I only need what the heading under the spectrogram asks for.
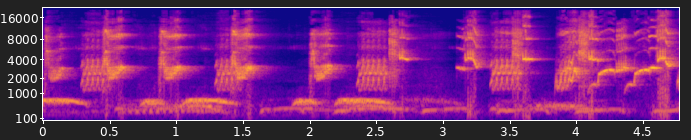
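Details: Bold Asian pied starling in continuous challenging song: grating, noisy chatter bursts roughly every half second, ending in a run of squeaky whistled slides, over a bed of low repeated cooing.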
